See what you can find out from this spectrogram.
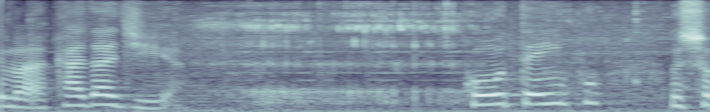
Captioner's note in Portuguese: sugando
